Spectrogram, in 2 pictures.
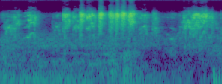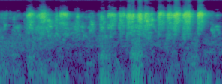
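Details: Bird song in lively high-pitched twittering phrases, dense bursts of rapid chirps separated by brief pauses, repeated through the recording; quiet background.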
